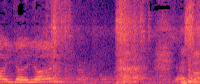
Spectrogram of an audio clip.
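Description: Mostly speech: a small child's high-pitched voice in the first part, a brief noisy rush a little past the middle, then an adult starts talking near the end.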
